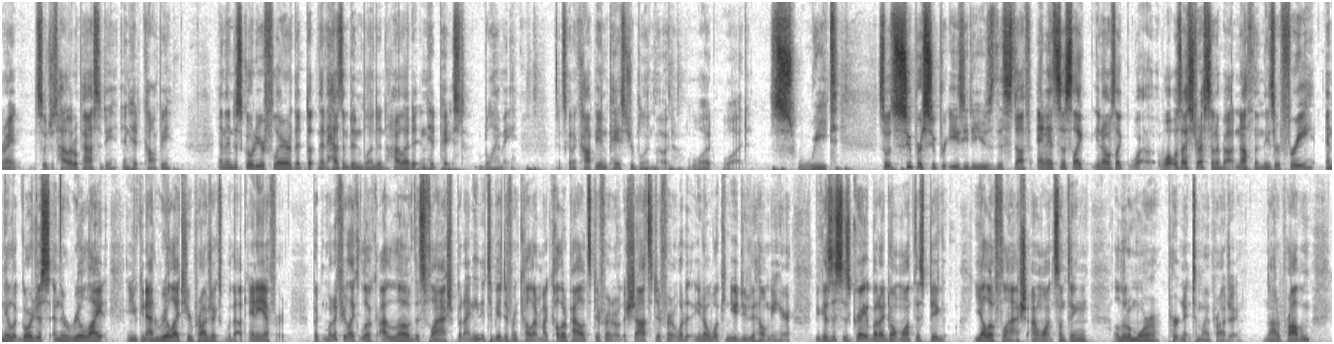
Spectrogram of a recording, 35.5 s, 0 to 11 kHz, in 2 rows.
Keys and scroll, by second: 2.2 super+c, 6.0 super+v, 7.0 super+space, 8.6 space, 10.3 space, 23.4 space.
